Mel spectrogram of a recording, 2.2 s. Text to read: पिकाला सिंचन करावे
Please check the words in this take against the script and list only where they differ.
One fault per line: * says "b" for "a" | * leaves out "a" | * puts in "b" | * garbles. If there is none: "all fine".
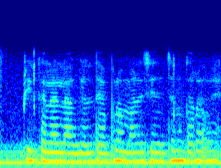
* puts in "लागेल त्याप्रमाणे"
